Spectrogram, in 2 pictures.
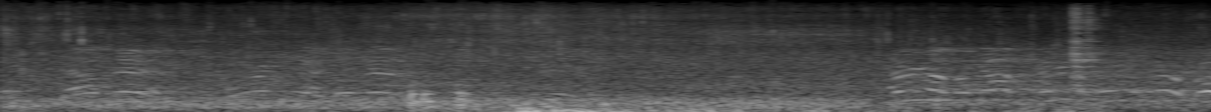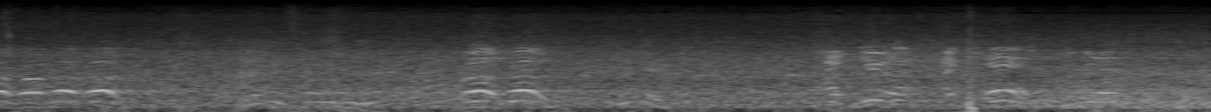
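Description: Steady rush of a flowing river, with faint distant voices calling out now and then from about halfway through.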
